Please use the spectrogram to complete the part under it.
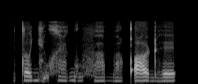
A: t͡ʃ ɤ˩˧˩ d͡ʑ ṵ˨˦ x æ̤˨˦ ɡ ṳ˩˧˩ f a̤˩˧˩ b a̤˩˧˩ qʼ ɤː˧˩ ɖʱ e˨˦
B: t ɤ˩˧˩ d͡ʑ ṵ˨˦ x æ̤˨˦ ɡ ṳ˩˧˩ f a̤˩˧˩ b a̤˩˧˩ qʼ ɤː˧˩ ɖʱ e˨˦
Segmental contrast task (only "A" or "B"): B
